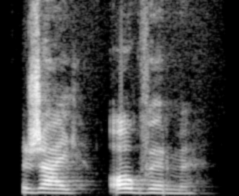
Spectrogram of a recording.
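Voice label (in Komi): "жаль ог вермы", Komi, female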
